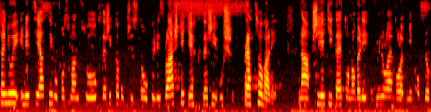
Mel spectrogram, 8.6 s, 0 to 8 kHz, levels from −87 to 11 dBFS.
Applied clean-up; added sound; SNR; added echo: classical method spectral subtraction.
